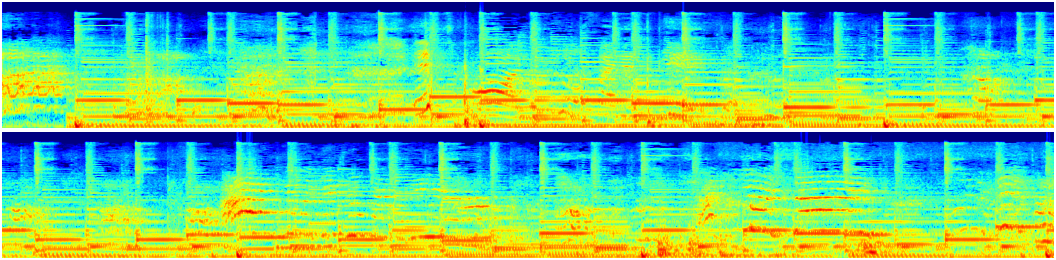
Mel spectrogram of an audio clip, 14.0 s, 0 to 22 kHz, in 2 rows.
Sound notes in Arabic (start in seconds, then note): 0.0 صراخ; 1.0 ضحك; 1.4 ضحك مرحة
